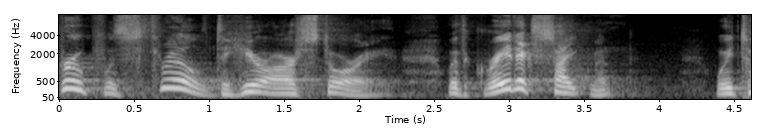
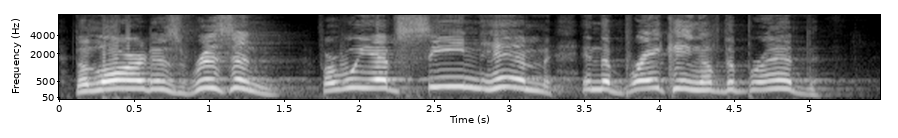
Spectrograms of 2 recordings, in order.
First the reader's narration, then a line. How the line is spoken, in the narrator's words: cried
